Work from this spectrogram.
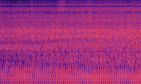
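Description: A tractor engine idles in a steady, dense, rumbling drone that stays even throughout the clip.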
